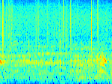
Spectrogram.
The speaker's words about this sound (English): Here he comes, stepping out on the wing, Congressman Peter F. Mack. Here comes, it's a wonderful report. Woo! Listen to the applause. Woo! Listen to the cheers.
